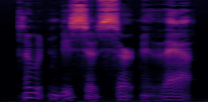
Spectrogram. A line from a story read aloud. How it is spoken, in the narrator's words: I mumbled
